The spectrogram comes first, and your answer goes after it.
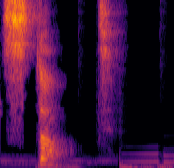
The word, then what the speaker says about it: stopped: And the other example would be stop. And the pronunciation in past tense would be stopped.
